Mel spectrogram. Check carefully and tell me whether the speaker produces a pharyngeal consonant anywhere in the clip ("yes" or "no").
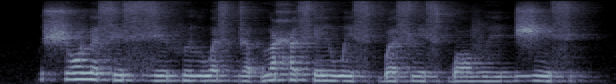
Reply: yes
